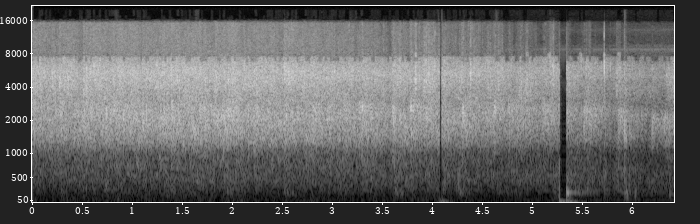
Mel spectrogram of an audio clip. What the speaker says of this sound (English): Please, a round of applause for her again.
